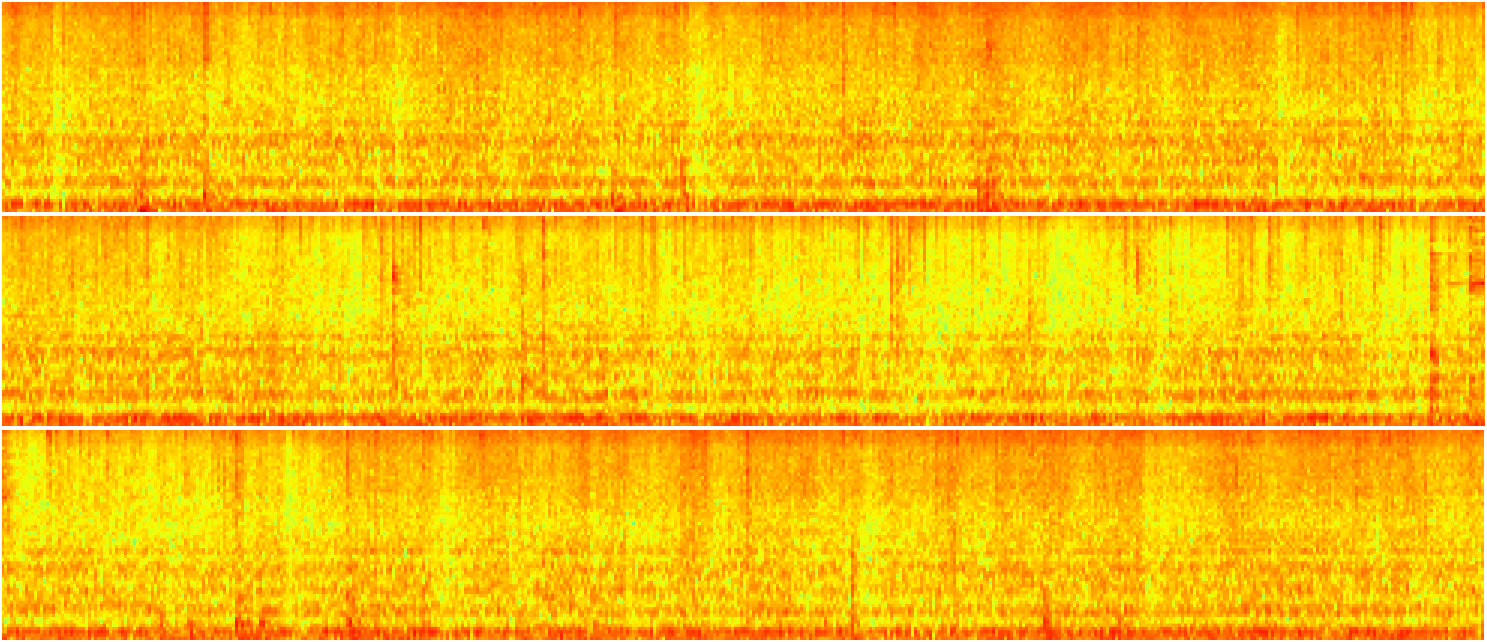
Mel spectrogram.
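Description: Beef fried rice sizzling in a non-stick wok as it is stirred and turned with a silicone spatula, over a steady low hum.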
